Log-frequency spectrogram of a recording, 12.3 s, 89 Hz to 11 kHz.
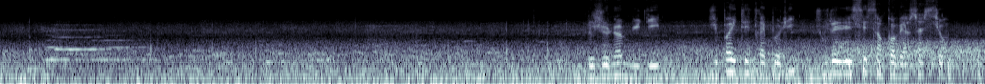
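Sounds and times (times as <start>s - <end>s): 
train arriving at a station: 0.0s - 12.3s
train horn or whistle: 0.5s - 2.2s
speech: 7.4s - 12.0s.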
